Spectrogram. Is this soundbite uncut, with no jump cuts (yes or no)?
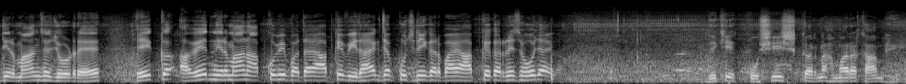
yes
